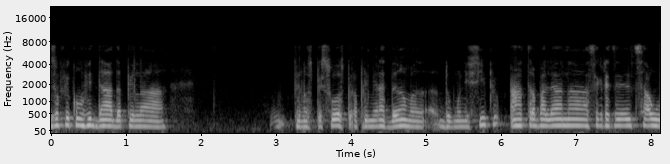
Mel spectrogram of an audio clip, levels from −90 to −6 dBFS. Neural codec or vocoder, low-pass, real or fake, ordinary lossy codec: none; 7.2 kHz; real; Opus, 16 kbps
